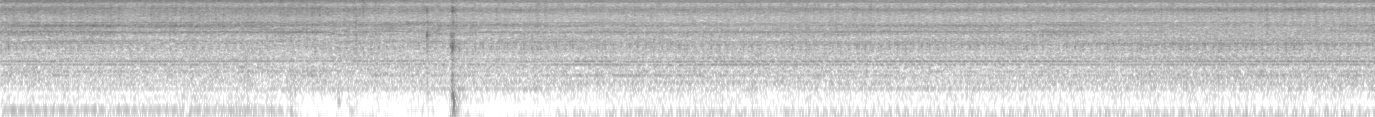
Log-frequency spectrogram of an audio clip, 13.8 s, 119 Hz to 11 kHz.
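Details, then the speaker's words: Kenmore Sensor Sew 70 (385.1950280) sewing machine, previously locked up, running after repair: steady even motor hum with no knocks, rattles or speed hunting; runs normally. "let's see let's up here let's turn on light came on I heard it come on see what happens so that's cool here it is running great"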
